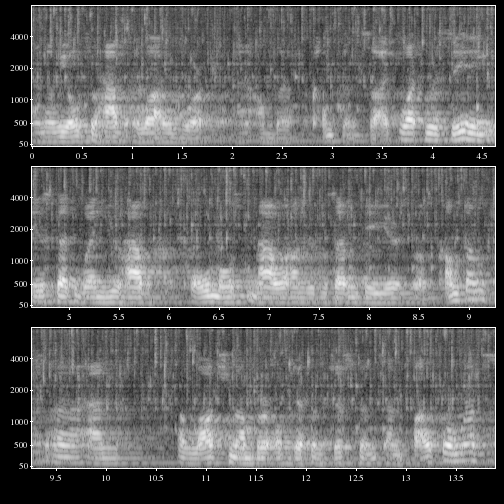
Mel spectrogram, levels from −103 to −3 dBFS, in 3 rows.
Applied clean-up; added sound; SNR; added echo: none; Drip; 19 dB; reverberation time 2.3 s.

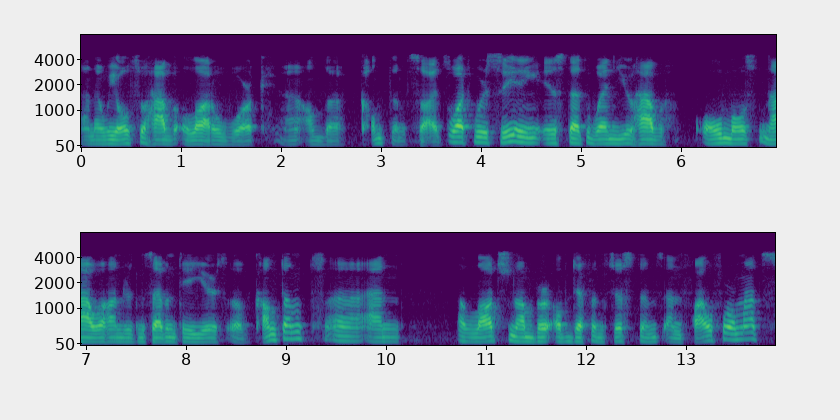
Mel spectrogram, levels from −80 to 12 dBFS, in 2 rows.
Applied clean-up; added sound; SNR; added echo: none; none; none; none.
